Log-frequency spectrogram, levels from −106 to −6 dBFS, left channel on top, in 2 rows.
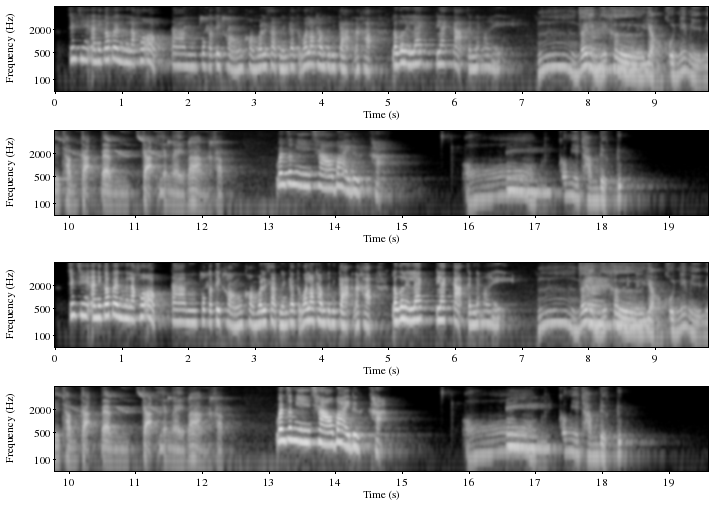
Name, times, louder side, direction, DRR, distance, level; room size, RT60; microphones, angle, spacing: voice 1, 0.2-6.7 8.0-8.9 13.1-14.8 16.5-17.2, right 7 dB, 90° right, 16 dB, 0.5 m, -27 dB
sound 1, 1.9-14.8, left 1 dB, 25° left, 2.8 m, -53 dB
voice 2, 7.2-12.3 15.9-17.0 17.4-18.3, equal, ahead, 10 dB, 0.3 m, -34 dB
14.0 x 8.4 x 5.3 m, 1.1 s
head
